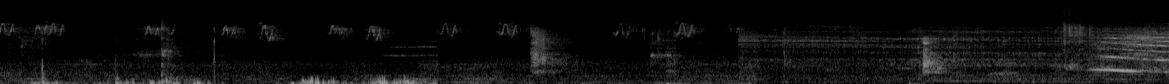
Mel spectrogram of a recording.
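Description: Small birds chirping, short high chirps repeating a few times a second, with a few sharp knocks.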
